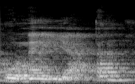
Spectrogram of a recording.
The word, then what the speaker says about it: hunayyatan: Padahal Hunayyah itu ada 3 cara bacanya. Hunayyatan, Hunayyatan, atau Hunayatan. Sakata Rasulullah Hunayyatan. Saya pilih lafaz Hunayyatan. Secara bahasa lebih mudah dilafazkan, takhfif. Haknya diganti a, a-nya ditasydidkan ke ya, Hunayyatan.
